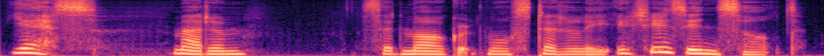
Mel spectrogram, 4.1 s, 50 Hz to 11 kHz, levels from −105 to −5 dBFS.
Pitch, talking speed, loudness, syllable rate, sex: 190 Hz, 130 wpm, -18 LUFS, 4.8 syllables/s, female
